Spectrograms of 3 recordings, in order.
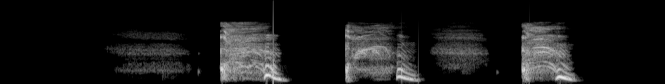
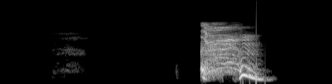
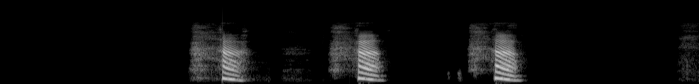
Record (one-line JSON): {"three_cough_length": "6.7 s", "three_cough_amplitude": 31865, "three_cough_signal_mean_std_ratio": 0.41, "cough_length": "3.3 s", "cough_amplitude": 28489, "cough_signal_mean_std_ratio": 0.35, "exhalation_length": "7.0 s", "exhalation_amplitude": 27944, "exhalation_signal_mean_std_ratio": 0.24, "survey_phase": "alpha (2021-03-01 to 2021-08-12)", "age": "18-44", "gender": "Female", "wearing_mask": "No", "symptom_none": true, "symptom_onset": "5 days", "smoker_status": "Never smoked", "respiratory_condition_asthma": false, "respiratory_condition_other": false, "recruitment_source": "REACT", "submission_delay": "2 days", "covid_test_result": "Negative", "covid_test_method": "RT-qPCR"}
